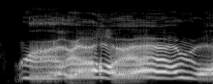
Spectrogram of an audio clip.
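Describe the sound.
A human voice imitates a big bad wolf's frightening roar: one loud, sustained, groaning growl about two seconds long, its pitch wavering and trembling throughout.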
